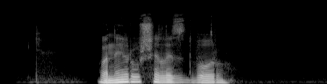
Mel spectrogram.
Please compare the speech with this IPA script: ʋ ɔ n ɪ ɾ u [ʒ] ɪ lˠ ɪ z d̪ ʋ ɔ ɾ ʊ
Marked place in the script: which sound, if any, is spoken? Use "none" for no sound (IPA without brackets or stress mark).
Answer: ʃ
